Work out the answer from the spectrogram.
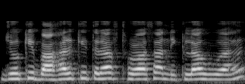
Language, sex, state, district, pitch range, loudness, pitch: Hindi, female, Uttar Pradesh, Hamirpur, 235-270 Hz, -15 LUFS, 250 Hz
